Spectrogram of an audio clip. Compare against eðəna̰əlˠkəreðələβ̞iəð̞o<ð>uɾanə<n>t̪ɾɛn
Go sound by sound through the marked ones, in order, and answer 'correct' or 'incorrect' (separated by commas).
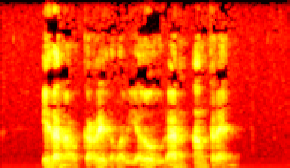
correct, incorrect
